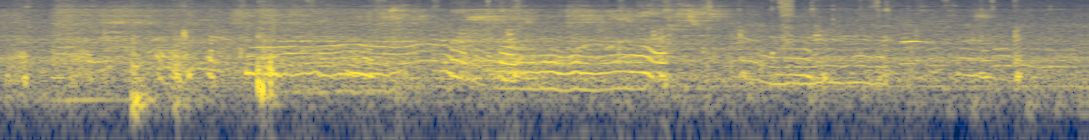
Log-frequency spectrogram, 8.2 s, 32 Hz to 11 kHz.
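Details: Magyar Vizsla puppies of the B litter from the Elsterhaus kennel, filmed 14 May 2015: wavering, whining cries rising and falling in long overlapping strands, with occasional knocks and handling sounds.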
